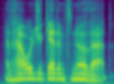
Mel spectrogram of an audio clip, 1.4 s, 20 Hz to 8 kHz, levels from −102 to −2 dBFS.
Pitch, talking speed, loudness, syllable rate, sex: 140 Hz, 380 wpm, -17 LUFS, 7.0 syllables/s, male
